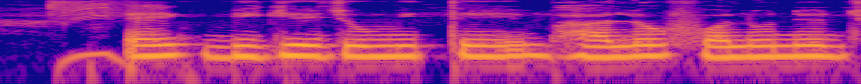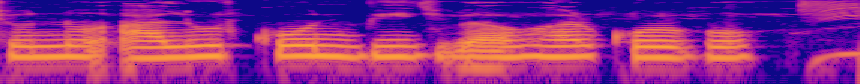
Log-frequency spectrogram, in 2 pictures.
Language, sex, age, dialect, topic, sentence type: Bengali, female, 18-24, Rajbangshi, agriculture, question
